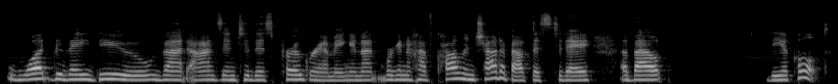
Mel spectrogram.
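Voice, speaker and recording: A woman's voice: medium pitch, fairly even intonation, unhurried. A woman hosting a casual spiritual livestream, a bit stuffy in the nose, rambling with many fillers and restarts. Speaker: host.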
